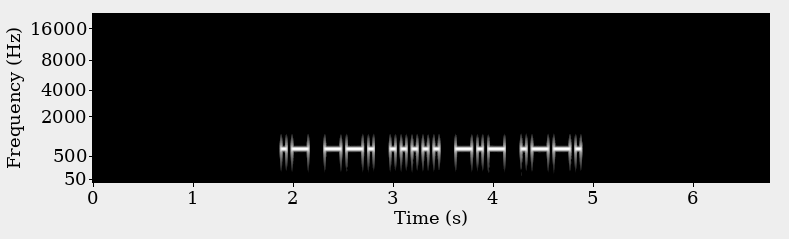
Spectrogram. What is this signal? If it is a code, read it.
Morse code, heard as a keyed tone, about 21 wpm, 700 Hz. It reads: AG5KP
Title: USA Call Signs - 5 Characters - Repeated 2x - 22wpm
